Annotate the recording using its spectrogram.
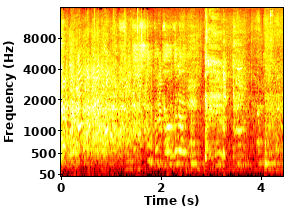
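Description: Cinema audience laughing and chuckling, many voices together, with talking mixed in; the laughter is thickest in the first couple of seconds.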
